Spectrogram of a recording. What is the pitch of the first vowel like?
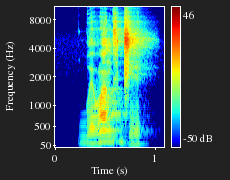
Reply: low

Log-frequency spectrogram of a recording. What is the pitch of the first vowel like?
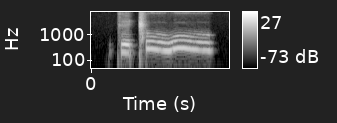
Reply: low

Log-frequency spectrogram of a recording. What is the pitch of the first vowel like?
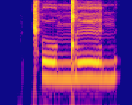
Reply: high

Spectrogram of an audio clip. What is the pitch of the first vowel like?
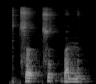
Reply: rising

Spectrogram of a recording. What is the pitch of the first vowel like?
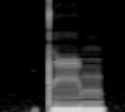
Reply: low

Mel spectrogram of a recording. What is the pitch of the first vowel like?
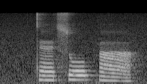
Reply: low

